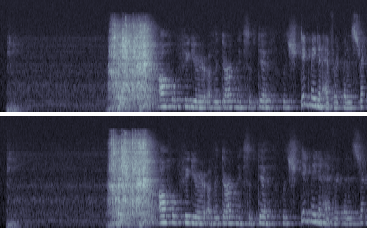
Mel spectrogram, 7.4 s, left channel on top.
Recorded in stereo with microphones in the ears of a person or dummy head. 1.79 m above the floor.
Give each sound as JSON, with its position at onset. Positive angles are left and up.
{"t": 0.1, "sound": "crumpling", "side_deg": -80, "distance_m": 6.0}
{"t": 3.0, "sound": "a woman speaking", "side_deg": -20, "distance_m": 2.5}
{"t": 6.0, "sound": "a woman speaking", "side_deg": 75, "distance_m": 2.0}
